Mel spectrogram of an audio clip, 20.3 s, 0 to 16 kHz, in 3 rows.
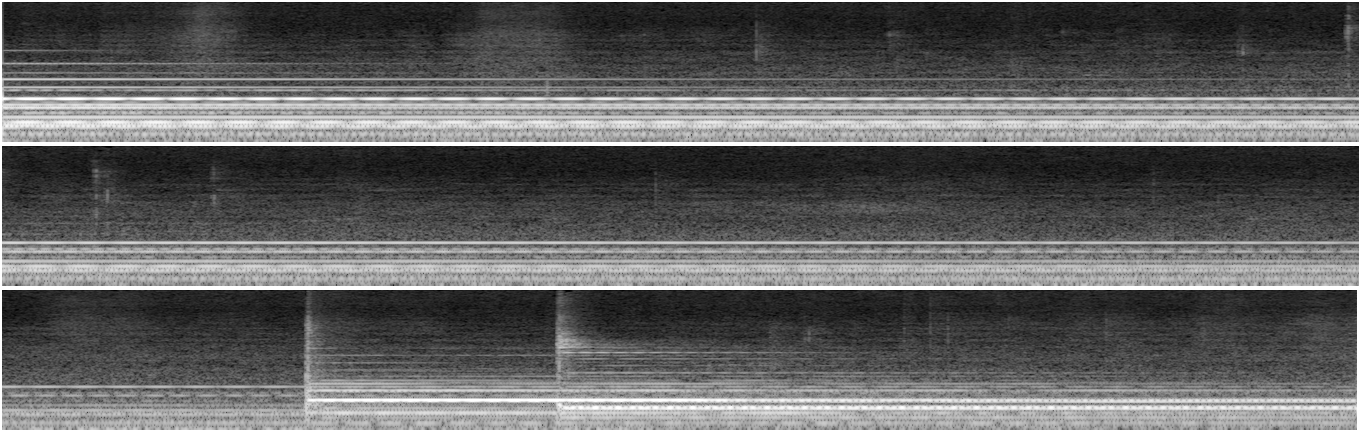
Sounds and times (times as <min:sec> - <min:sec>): Music: 0:00.0 - 0:20.3.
